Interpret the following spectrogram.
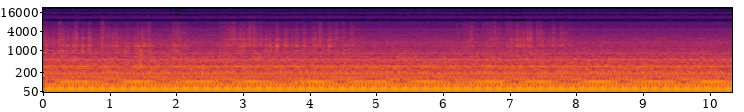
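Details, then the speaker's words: Hoover DynamicNext DXOA410C3 10 kg 1400-spin washing machine, reported loud on spin: fast drone with clusters of tinny rattling ticks, believed caused by a £1 coin trapped under the heater element. "sounds like something stuck in the drum um that's going to be fun trying to get that out then unless it was s in the filter I don't know"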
